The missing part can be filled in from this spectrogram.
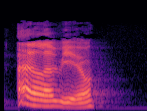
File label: Female Drunk, Drunk female talking; Voice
